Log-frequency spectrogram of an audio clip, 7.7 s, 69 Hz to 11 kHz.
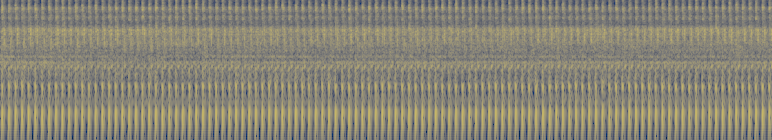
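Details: Briggs & Stratton 900 series engine, used about 2 hours a year, oil unchanged for a long time, just cold-started on choke on the first pull after cold nights; even, steady single-cylinder putter about 2.5 beats a second. Normal idle.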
